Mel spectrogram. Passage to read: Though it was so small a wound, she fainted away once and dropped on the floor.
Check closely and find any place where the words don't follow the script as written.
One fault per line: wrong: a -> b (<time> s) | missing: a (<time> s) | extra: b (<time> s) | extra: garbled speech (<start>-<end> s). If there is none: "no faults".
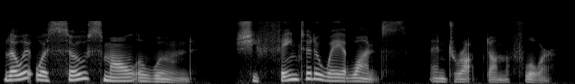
no faults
